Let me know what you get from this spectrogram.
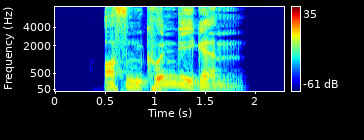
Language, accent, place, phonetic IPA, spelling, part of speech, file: German, Germany, Berlin, [ˈɔfn̩ˌkʊndɪɡəm], offenkundigem, adjective, De-offenkundigem.ogg
- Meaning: strong dative masculine/neuter singular of offenkundig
